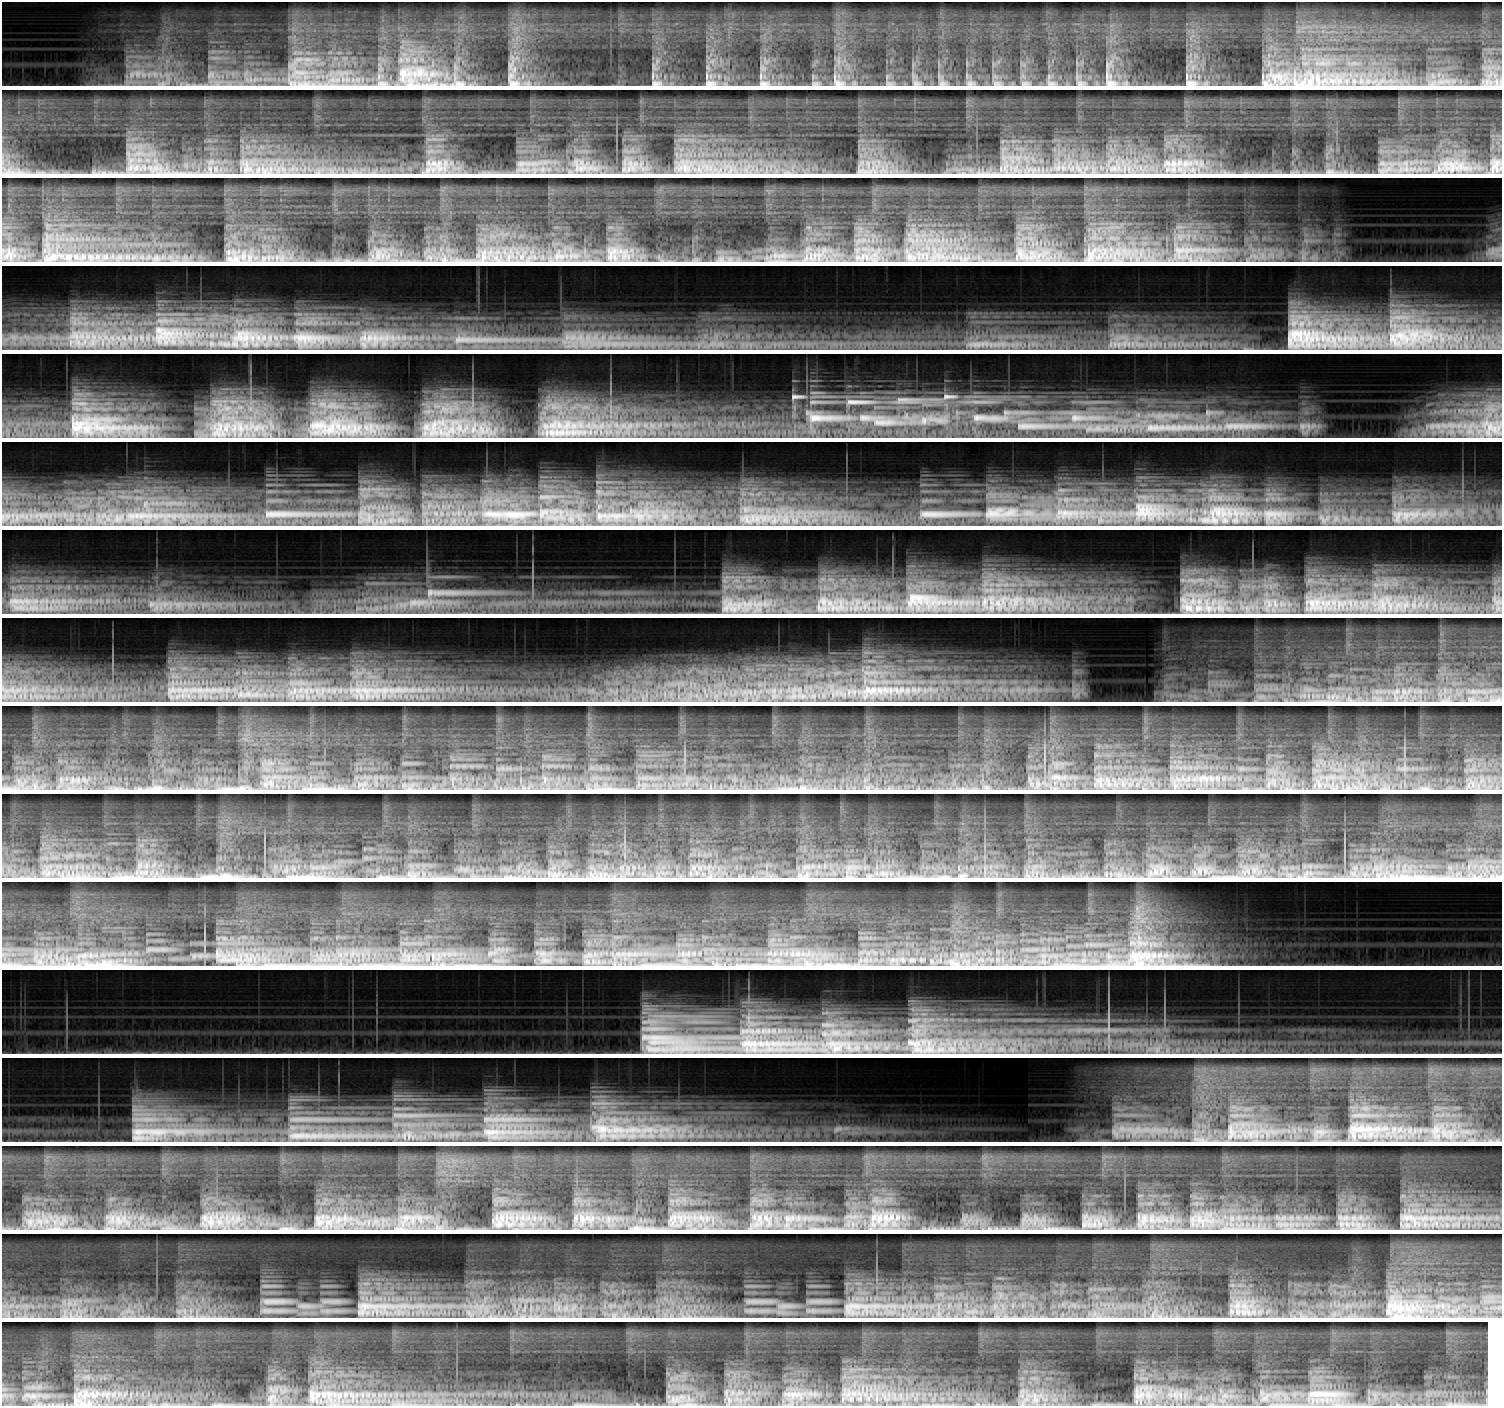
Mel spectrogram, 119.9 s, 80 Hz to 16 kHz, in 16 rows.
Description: かすかに静かな部などチリ出ますが、
MONO盤(レーベルにINC.表記ありの3rdプレス)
